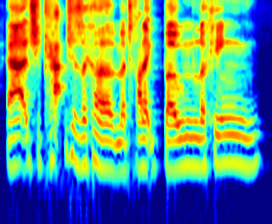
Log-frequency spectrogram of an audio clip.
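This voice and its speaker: Halting man chatting about geeky things. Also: medium pitch, flat delivery, a bit bright. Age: adult, a parent. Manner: halting, repetitive, stammered word starts. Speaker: host. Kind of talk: casual geek chat.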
